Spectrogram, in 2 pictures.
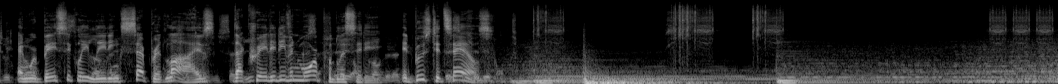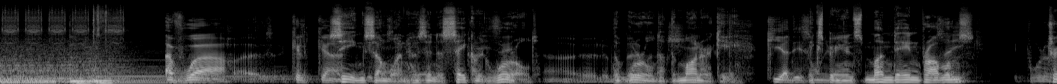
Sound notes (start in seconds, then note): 5.0 dramatic music; 5.3 clicking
